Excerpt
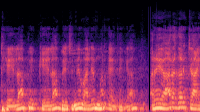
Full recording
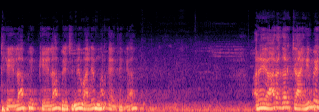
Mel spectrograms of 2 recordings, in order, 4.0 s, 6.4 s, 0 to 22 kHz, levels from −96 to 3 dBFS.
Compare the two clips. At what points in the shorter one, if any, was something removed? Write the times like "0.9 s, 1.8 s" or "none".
2.9 s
